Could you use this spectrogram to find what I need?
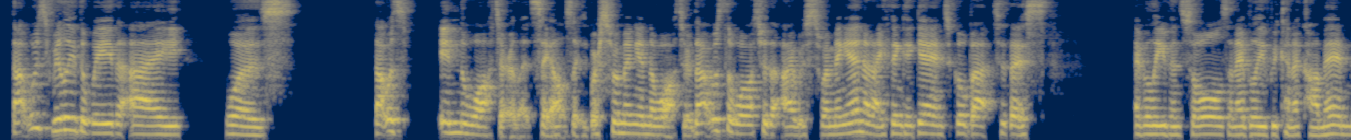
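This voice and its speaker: In a Scottish accent, a woman talks at a fairly quick pace. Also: medium pitch for a woman, ordinary pitch variation. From Scotland. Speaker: author and coach. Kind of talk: interview. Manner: animated.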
